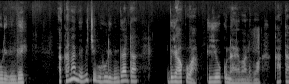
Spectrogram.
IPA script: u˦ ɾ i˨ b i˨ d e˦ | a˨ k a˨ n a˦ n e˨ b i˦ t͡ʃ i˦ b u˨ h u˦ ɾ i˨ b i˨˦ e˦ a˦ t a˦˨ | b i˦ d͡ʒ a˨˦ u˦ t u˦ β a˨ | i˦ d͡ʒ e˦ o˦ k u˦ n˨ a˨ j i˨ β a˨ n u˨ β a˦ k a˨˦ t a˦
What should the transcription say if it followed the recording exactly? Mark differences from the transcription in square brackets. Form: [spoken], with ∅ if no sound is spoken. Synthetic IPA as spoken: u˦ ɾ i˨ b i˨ [b] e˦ | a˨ k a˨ n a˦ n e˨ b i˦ t͡ʃ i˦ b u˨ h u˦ ɾ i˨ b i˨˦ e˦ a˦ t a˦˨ | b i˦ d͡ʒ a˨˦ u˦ [k] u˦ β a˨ | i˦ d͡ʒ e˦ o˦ k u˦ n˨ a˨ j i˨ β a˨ n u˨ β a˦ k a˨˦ t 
